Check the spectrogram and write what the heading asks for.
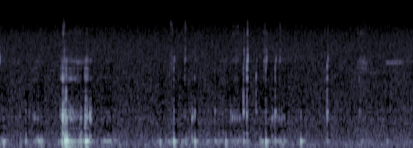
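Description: A macaque drinking milk from a carton: a run of short wet gulping and sucking sounds with little clicks and taps of the carton, loudest in a pair about a second in.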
